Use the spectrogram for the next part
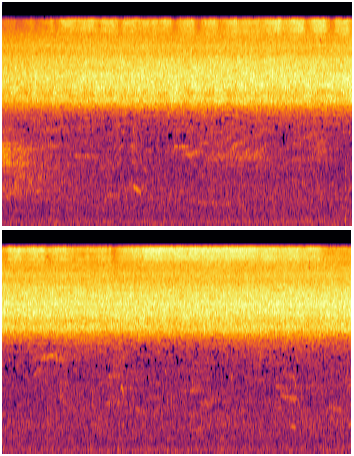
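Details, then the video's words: Midsummer cicada chorus at a school playground, a continuous shrill hiss-like buzz that never pauses, with soft indistinct voices and faint outdoor murmur far below. "한 여름 운동장에서 매미가 울고 있다 - 여름의 소리, 학교 종소리, 매미 울음소리"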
